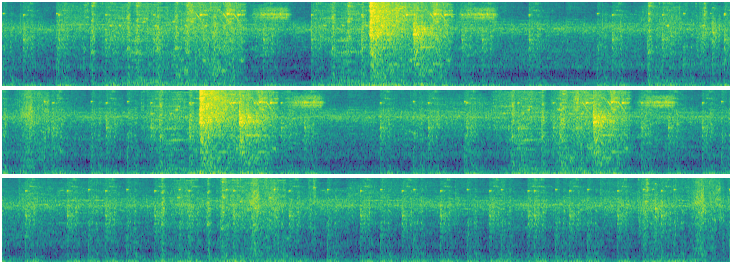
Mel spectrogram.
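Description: Metal robots clang and thud as they punch each other.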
